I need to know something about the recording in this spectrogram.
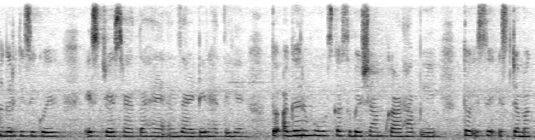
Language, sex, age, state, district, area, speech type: Urdu, female, 18-30, Telangana, Hyderabad, urban, spontaneous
